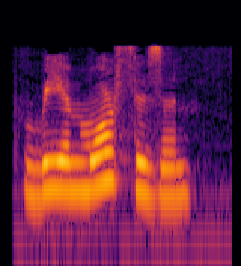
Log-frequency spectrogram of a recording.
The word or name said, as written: rheomorphism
